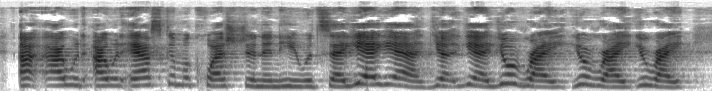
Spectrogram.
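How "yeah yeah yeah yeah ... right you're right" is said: put-on sarcastic voice. Retelling how the ex-husband answered her questions: imitating a sarcastic reply. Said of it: "he was constantly sarcastic".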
